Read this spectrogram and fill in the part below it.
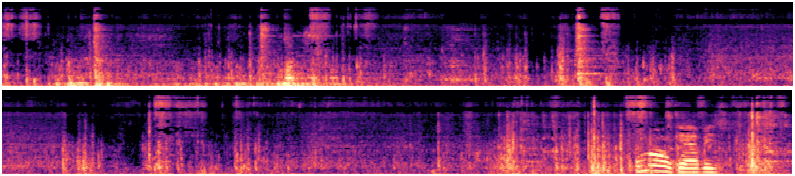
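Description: A paper feed sack rustles and crinkles.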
